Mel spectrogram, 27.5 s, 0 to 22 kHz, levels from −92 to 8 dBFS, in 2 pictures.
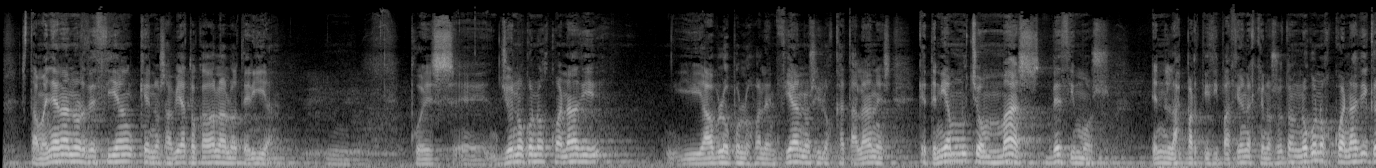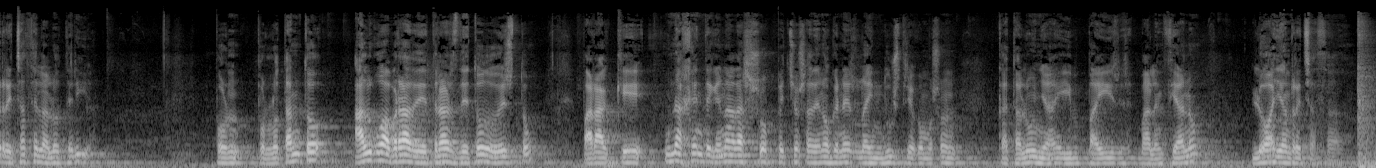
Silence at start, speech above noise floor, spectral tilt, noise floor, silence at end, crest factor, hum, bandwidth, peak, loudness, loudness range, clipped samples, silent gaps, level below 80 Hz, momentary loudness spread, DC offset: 0.05 s; 21 dB; -6.5 dB/octave; -42 dBFS; 0 s; 20 dB; none; 16.5 kHz; -2 dBFS; -21 LUFS; 5 LU; under 0.1%; none; -42 dBFS; 15 LU; 0.4%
